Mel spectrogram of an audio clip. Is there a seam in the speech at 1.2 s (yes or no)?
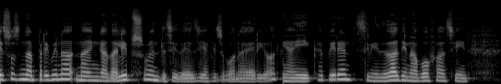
no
